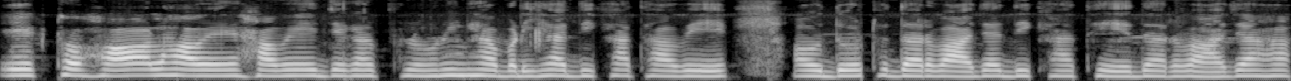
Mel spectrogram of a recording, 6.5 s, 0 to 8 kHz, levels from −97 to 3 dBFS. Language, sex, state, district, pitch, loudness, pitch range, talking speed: Chhattisgarhi, female, Chhattisgarh, Korba, 210 Hz, -18 LUFS, 200-215 Hz, 150 wpm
